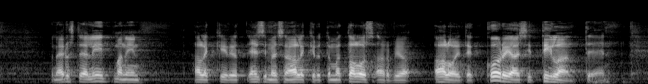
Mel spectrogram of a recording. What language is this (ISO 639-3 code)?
fin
